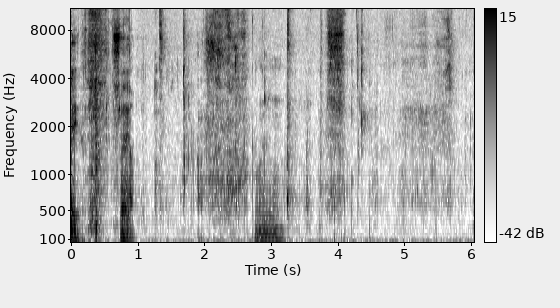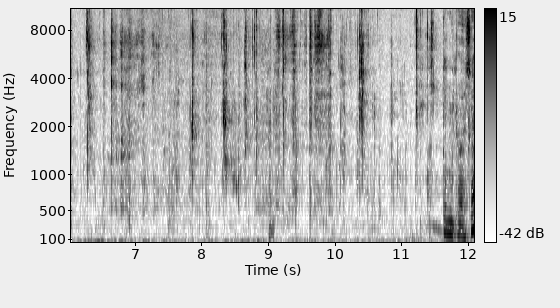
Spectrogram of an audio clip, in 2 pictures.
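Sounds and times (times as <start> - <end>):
people chewing wet mouth smacks: 1.0 - 11.9.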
